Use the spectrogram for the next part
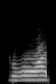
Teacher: अच्छा, इसके अलावा जुबान की करवट से अदा होने वाला हर्फ जो है वो है द्वाद।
